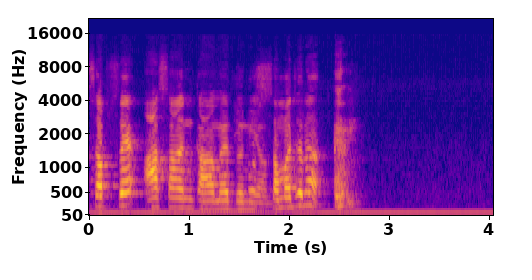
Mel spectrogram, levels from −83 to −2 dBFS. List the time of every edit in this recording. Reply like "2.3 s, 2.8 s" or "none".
1.7 s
